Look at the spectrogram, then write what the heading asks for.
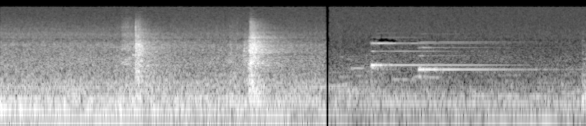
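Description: SUV engine running low as the car rolls down a garage ramp, with two short squeals. After a sudden cut, a two-note elevator chime rings and fades.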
